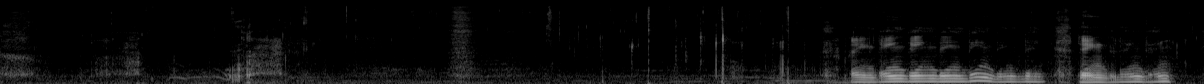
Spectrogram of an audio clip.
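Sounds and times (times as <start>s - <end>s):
wet chewing and biting: 0.6s - 8.5s
mouth clicks and smacks: 5.4s - 8.5s.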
